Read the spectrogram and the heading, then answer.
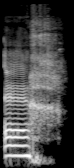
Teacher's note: the French r, which is at the back of the throat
